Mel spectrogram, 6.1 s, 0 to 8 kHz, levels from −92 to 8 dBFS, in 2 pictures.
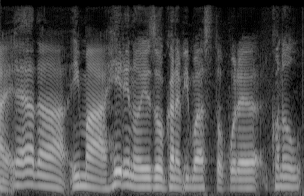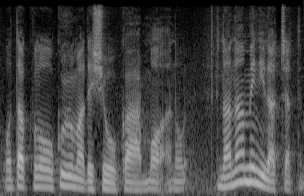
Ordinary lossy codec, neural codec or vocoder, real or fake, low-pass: none; codec, 16 kHz, 0.5 kbps, X-Codec, HuBERT features, trained on LibriSpeech; fake; 7.2 kHz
